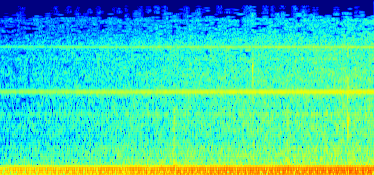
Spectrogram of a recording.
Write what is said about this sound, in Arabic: صوت الطائرة يشوش، فلا قد لا يصل إلى الناس هذا التحذير.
